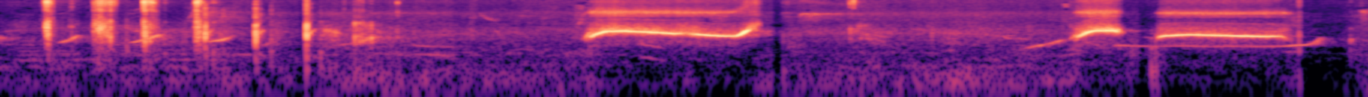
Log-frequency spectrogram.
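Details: Pet rose-ringed parakeet in the afternoon: a few clipped high notes, then two long whistled tones that rise and level off, each about half a second, separated by quiet.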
